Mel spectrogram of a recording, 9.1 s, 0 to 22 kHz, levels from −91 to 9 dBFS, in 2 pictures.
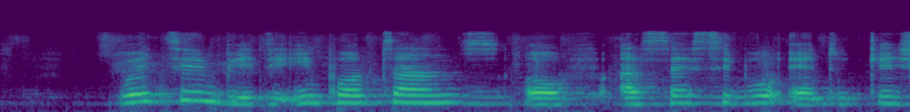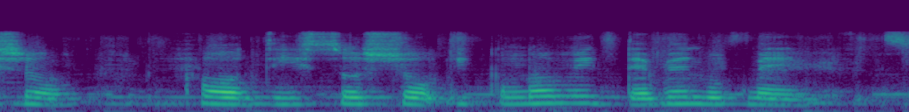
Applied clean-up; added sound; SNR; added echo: neural separator model SepFormer DNS4.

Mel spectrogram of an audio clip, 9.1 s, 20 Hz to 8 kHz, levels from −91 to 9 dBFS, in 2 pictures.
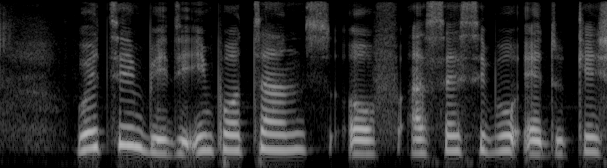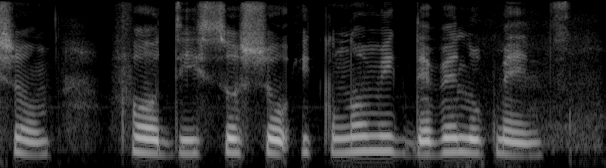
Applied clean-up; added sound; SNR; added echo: none; none; none; none.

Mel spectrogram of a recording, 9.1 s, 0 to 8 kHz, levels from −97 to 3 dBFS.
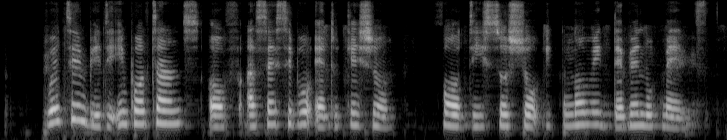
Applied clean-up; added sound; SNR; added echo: neural mask model DeepFilterNet 3.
